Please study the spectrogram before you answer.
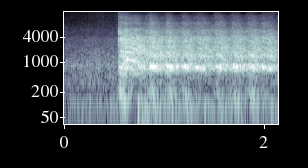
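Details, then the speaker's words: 2003 Honda CBR600RR first start attempt after sitting, new battery, little fuel in tank: starter cranks with even compression chuffing but never fires; low fuel and a weak battery suspected. "well it's cranking it's CR that's good we got compression it's definitely"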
